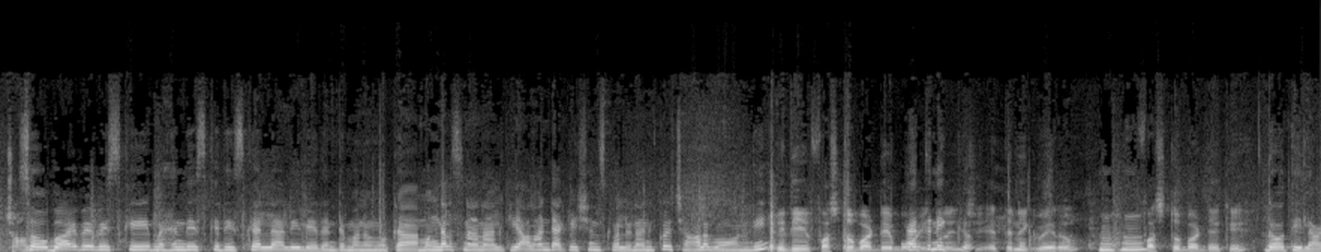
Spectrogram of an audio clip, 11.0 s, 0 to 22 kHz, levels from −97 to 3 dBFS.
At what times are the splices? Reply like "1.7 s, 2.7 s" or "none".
6.5 s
